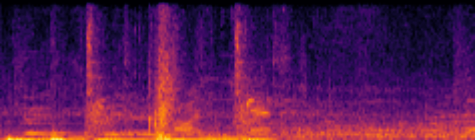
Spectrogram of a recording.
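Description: Background music: a pop song with a heavy bass line and a drum beat, the bass dropping out about one and a half seconds in.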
